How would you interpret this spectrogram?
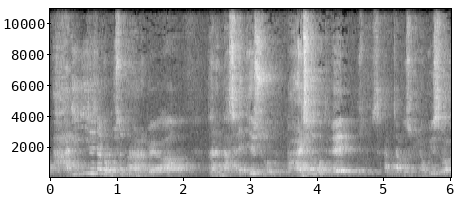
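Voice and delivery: high, indignant brush-off; Peter's denial. Acted. Peter snapping back at the servant girl, pitched high and indignant. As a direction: wave off the accusation, flustered. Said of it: "그러니까 베드로가".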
